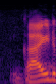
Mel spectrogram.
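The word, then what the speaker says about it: guide: देखिए गाइड में जो है आपका यू साइलेंट है, गाइड बोलते हैं, गाइड गाइड गाइड, तो यू जो है साइलेंट, ठीक।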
